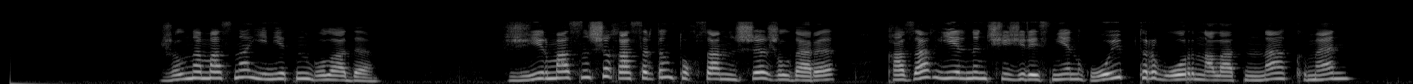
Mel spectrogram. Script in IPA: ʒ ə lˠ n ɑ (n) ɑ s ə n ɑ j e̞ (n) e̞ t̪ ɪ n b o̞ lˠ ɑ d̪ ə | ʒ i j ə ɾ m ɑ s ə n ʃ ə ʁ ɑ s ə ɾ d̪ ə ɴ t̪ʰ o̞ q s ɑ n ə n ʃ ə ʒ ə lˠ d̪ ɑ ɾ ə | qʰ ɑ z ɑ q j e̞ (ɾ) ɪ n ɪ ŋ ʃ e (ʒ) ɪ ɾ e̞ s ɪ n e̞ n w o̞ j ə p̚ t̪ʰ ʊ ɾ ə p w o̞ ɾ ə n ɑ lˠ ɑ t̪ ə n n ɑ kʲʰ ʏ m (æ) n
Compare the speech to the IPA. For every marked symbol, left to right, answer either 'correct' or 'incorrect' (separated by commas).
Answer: incorrect, correct, incorrect, correct, correct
